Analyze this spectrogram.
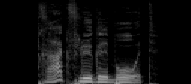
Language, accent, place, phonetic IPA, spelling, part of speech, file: German, Germany, Berlin, [ˈtʁaːkflyːɡl̩ˌboːt], Tragflügelboot, noun, De-Tragflügelboot.ogg
- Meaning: hydrofoil (vessel)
